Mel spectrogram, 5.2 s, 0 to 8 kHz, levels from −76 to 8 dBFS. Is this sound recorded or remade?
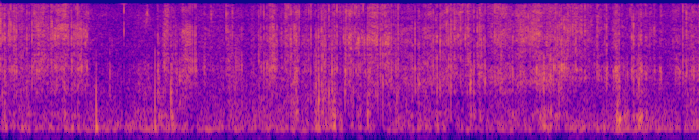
recorded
